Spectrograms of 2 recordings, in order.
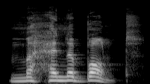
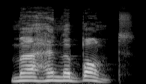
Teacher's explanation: The P in Penrbont becomes an MH, Mhenebont. Notice that MH sound in Mhenebont almost sounds like an M followed by a H.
